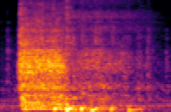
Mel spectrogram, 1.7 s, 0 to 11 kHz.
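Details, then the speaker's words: Homemade pull-behind brush mower built in 2023 from an old Craftsman riding mower with a 50" deck. Engine catches and barks loud and raw with lumpy low thumps. It runs slightly choked with no muffler fitted yet. "She's a little bit choked. Sounds like a derby mower right now, but there's a muffler over there."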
